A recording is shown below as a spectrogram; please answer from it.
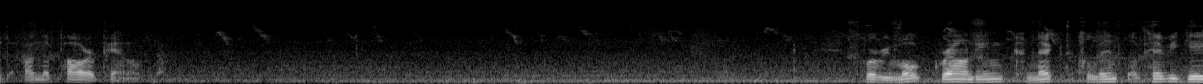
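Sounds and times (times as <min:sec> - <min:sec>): low steady hum: 0:00.0 - 0:12.0
high bird chirps: 0:05.0 - 0:08.1.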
